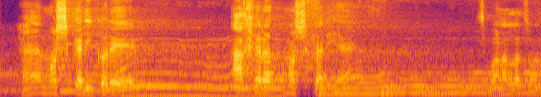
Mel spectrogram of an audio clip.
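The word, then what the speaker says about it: سبحان الله: হা গোল হা যেটারে ছোট হা এটা পূর্ণ উচ্চারণ হইতে হবে। আপনি দি কন সুবহানাল্লাহ সুবহানাল্লাহ সুবহানাল্লাহ। সুবহানাল্লাহ তো কোন শব্দ না। শব্দ তো এটা না। শব্দ তো হইলো সুবহানাল্লাহ।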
